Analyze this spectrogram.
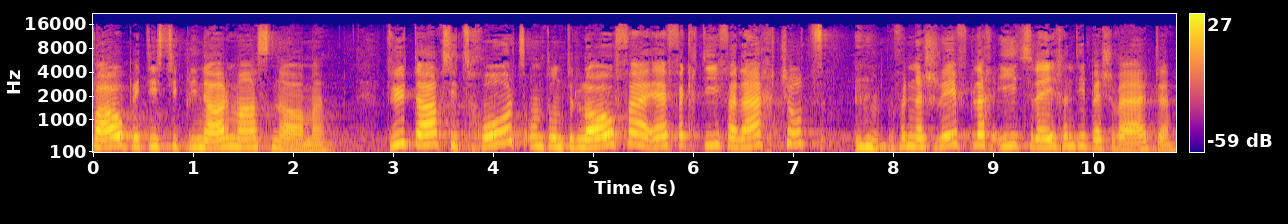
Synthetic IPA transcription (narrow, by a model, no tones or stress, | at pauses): fawbɪdist͡siplinɑːɾmɑːsnɑːmə | d̥ɾyːtɑːksit͡sχʊɾt͡sʊndʊntəɾlɔwfəːɛfɛkχt̪iːfəɾæχtʃʊt͡s | fʏɾnəʃɾɪftləχiːt͡sɾɛɪχəndibɛʃʋæːɾd̥ə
